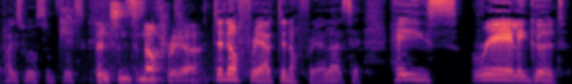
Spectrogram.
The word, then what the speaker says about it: D'Onofrio: D'Onofrio, that's it.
